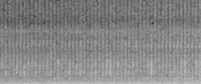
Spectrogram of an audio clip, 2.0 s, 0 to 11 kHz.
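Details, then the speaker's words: Hyundai Terracan 2.5 diesel D4BH, started after reassembly to cure an engine knock: steady, even diesel clatter at idle with no knock standing out. The knock is gone and the engine idles smoothly, as before. Normal idle. "Ну вот всё работает, всё нормально, ровненько."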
